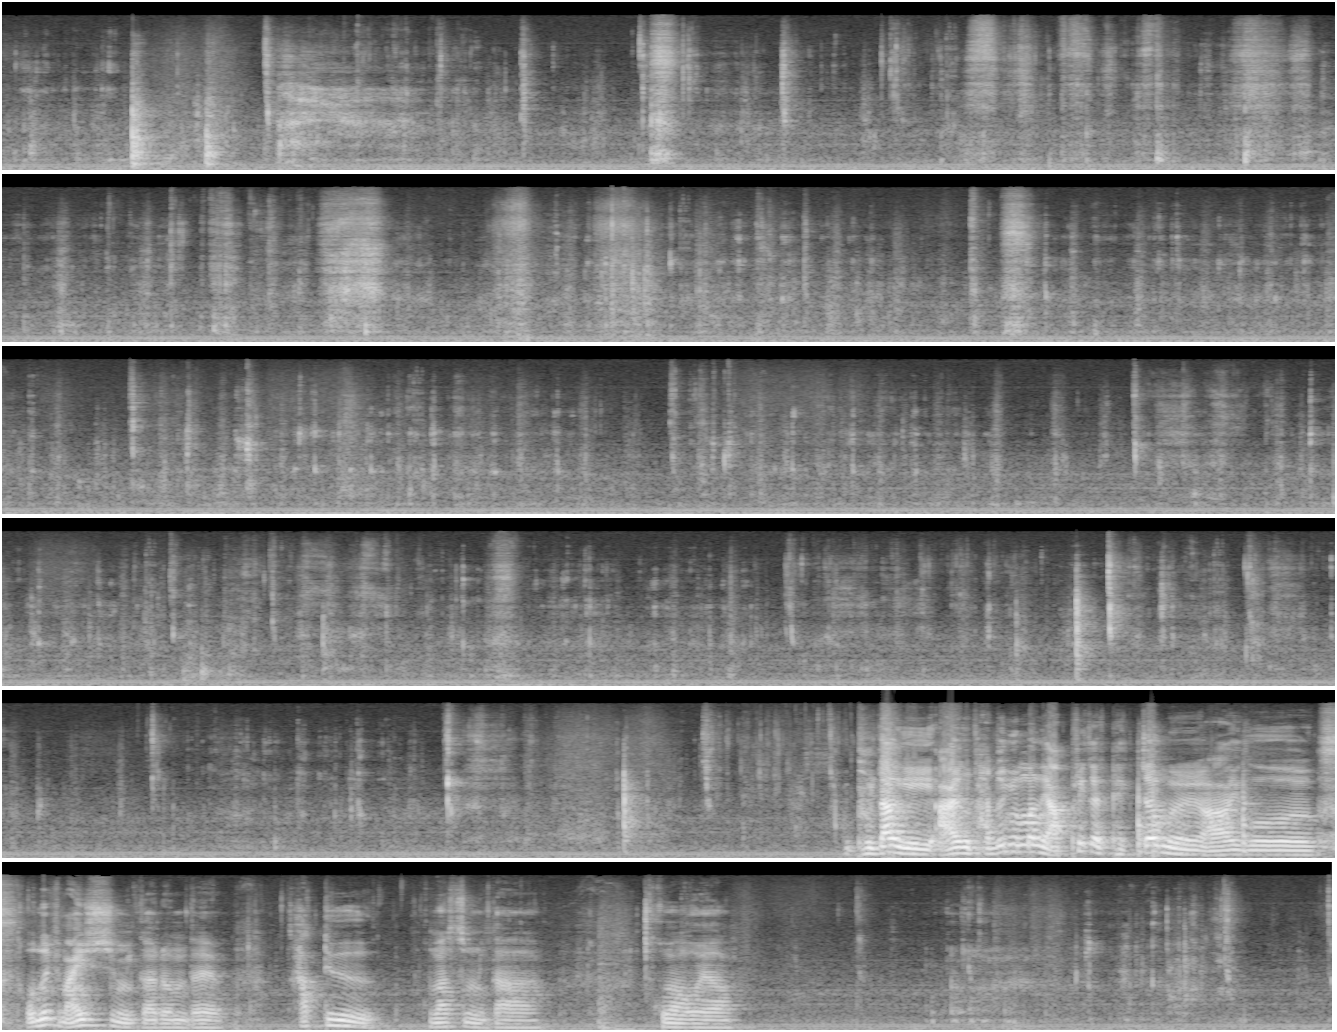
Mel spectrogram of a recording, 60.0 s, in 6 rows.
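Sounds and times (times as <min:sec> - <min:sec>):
man chewing noodles: 0:00.0 - 0:01.0, 0:01.8 - 0:46.5, 0:55.9 - 0:59.9
steady low hum: 0:00.0 - 0:59.9.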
